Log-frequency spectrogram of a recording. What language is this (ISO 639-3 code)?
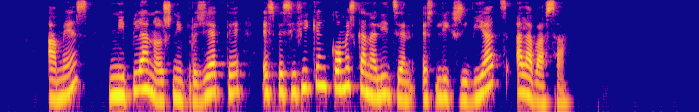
cat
